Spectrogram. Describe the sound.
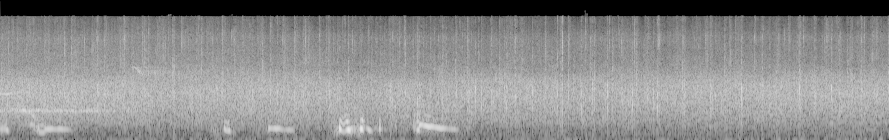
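An audience applauds steadily, dense clapping filling the whole stretch at an even loudness, with a few brief voices and murmurs rising under it in the first half.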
